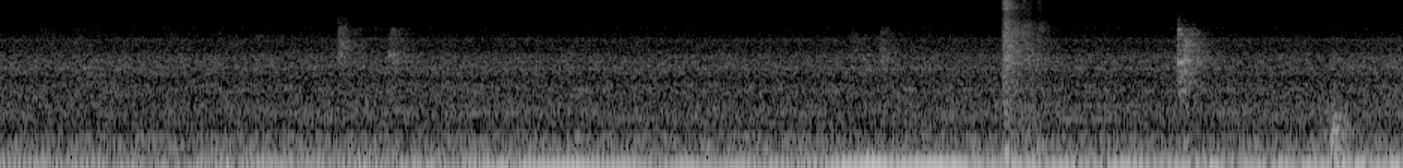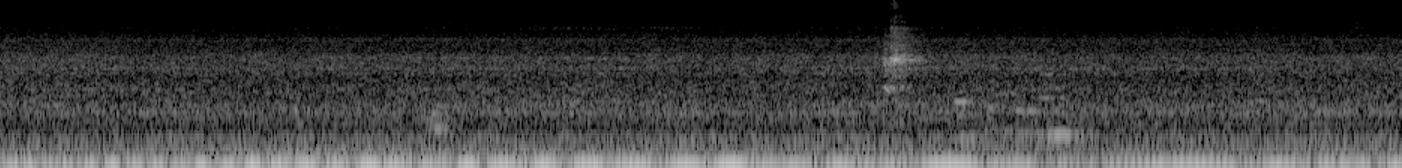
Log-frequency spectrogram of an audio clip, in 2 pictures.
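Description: Helicopter running on the pad with its main rotor turning: a steady low pulsing rotor and engine sound, with a few short sharp clicks about seven, eight and fifteen seconds in.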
